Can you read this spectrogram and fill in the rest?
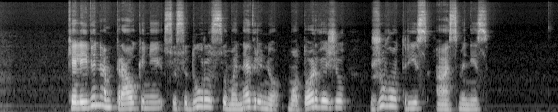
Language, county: Lithuanian, Alytus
